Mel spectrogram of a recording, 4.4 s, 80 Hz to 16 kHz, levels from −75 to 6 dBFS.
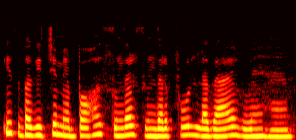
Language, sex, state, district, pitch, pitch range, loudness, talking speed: Hindi, female, Jharkhand, Palamu, 200 Hz, 190-220 Hz, -15 LUFS, 135 wpm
